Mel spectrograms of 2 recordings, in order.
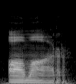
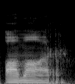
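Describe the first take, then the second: First: The vowels sound Spanish-like. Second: The vowels sound Spanish-like.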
